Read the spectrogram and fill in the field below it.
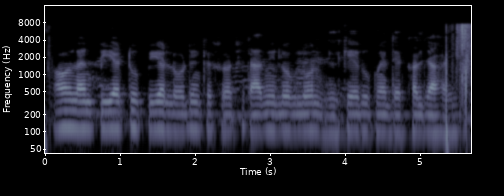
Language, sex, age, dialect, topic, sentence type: Magahi, male, 46-50, Central/Standard, banking, statement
